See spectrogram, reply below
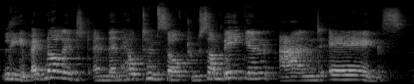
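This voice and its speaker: Bright, high-voiced woman reading in echoey room. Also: measured pace, distant mic. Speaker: reader. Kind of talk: dramatic reading of an amateur children's fantasy story. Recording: echoey room, away from the mic.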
